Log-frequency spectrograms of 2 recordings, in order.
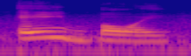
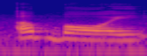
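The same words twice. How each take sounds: First: The article sounds like the letter name 'ay'. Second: The article is a short weak 'uh' sound. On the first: The speaker calls it wrong. "e não a boy" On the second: The speaker calls it right. "eu falei para vocês a boy"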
